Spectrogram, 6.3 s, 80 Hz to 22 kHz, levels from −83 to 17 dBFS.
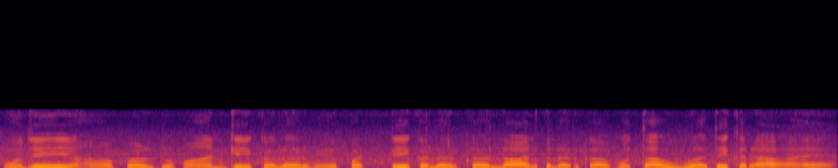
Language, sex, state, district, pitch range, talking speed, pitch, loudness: Hindi, male, Madhya Pradesh, Katni, 120-130 Hz, 170 wpm, 125 Hz, -16 LUFS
